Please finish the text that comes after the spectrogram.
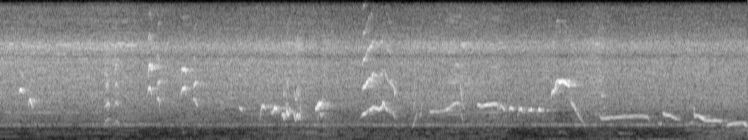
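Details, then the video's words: White-rumped shama, a popular cage bird in Indonesia, singing a varied series of clear whistled notes, upslurs and downslurs, with some notes rising sharply and others falling, in irregular sequence. "suara merdu MURAI ini"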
